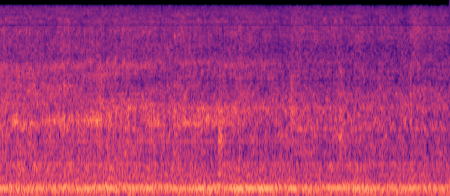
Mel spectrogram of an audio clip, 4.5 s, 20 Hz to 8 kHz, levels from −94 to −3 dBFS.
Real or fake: fake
